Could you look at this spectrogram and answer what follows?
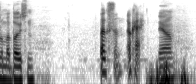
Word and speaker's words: boatswain: you call him a bosun vixen okay yeah ya can't be saying all that boatswain business that's too many syllables how do you think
